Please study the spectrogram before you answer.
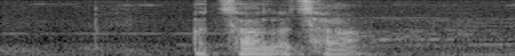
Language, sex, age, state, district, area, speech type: Hindi, male, 30-45, Bihar, Madhepura, rural, spontaneous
